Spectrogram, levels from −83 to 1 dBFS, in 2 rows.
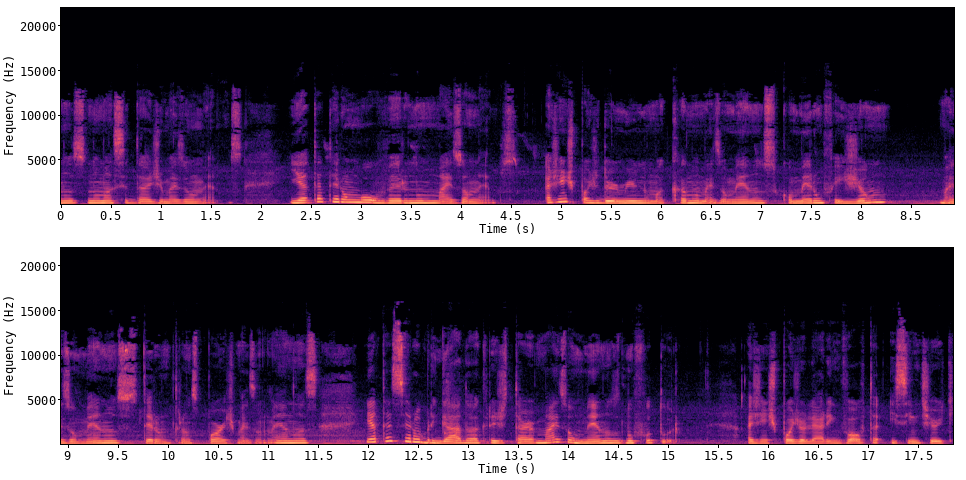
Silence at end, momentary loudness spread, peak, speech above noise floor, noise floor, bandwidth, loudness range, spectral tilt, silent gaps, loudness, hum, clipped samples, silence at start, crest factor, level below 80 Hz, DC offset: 0 s; 11 LU; -6 dBFS; 23 dB; -43 dBFS; 14.5 kHz; 3 LU; -5.5 dB/octave; none; -21 LUFS; none; under 0.1%; 0 s; 16 dB; -48 dBFS; under 0.1%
